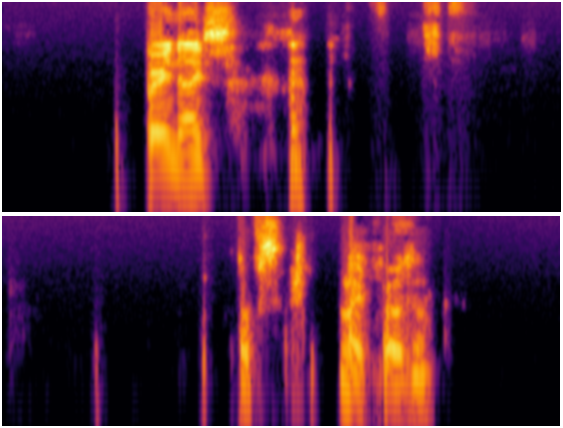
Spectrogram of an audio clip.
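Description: An elderly man speaks with animation over an online call.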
